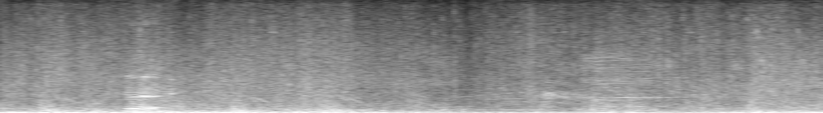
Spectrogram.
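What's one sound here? Weapons thud and clang against enemies.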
